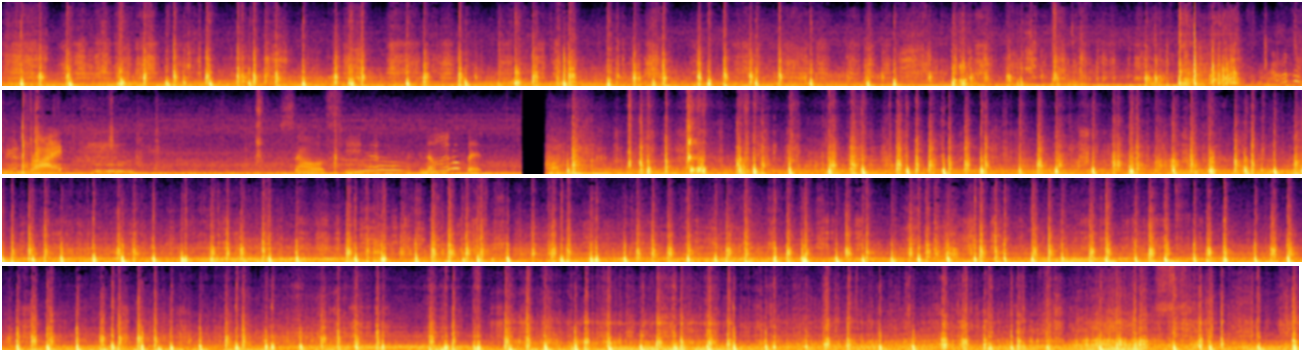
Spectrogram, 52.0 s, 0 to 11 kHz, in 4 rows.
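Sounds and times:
skateboard wheels rolling on concrete: 0.0 - 17.8, 18.4 - 51.9.

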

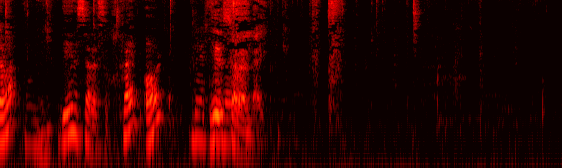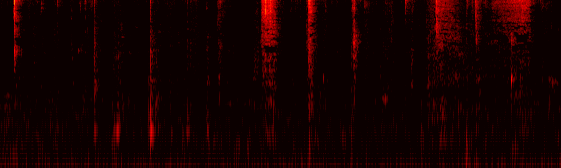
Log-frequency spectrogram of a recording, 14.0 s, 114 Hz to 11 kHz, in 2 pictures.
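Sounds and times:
wet chewing and lip smacks: 3.4 - 14.0.

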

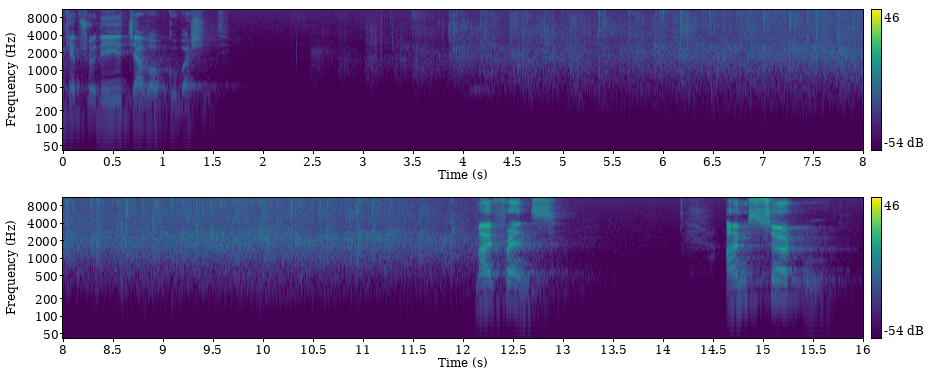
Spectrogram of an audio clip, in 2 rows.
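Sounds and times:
audience applauding: 2.4 - 12.3.

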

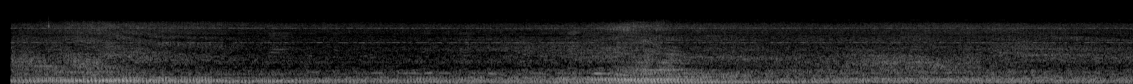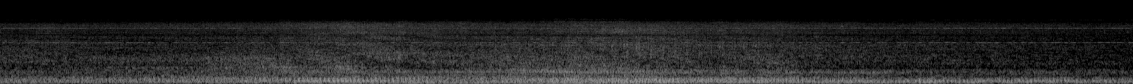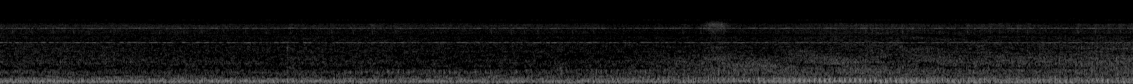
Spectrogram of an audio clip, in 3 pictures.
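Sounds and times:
distant engine drone: 0.1 - 33.9
faint high whine: 0.1 - 33.9.

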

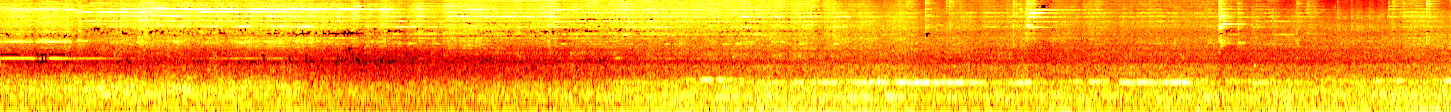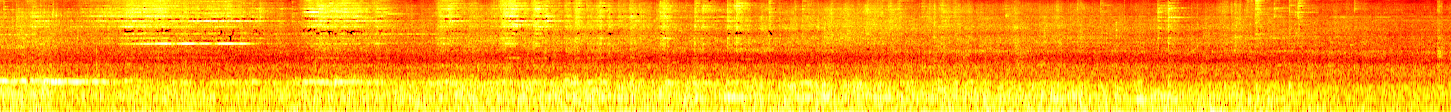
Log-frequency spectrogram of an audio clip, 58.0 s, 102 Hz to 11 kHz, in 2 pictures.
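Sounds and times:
high-pitched wheel squeal: 0.0 - 26.0, 27.5 - 43.0
train wheels rumbling on rails: 0.0 - 58.0.

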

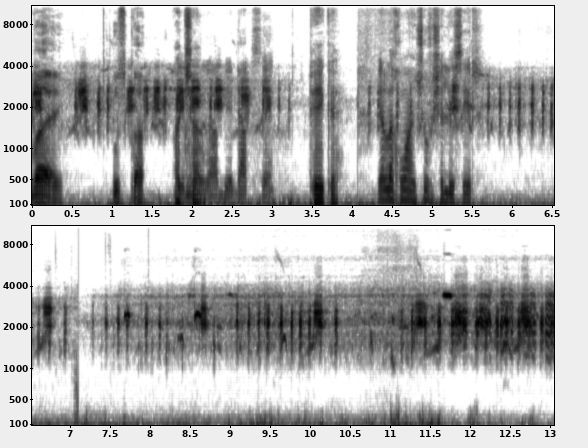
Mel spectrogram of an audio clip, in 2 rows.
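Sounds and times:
electronic duck and goose calls: 5.6 - 13.0.

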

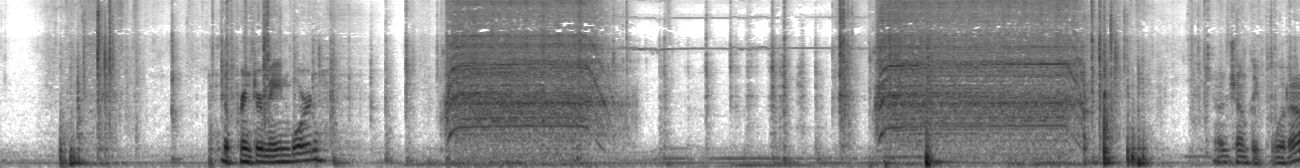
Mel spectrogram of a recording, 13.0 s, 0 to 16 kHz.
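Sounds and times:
power screwdriver whining: 4.4 - 6.4, 8.7 - 11.0.

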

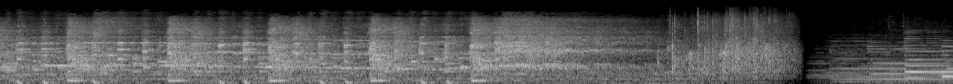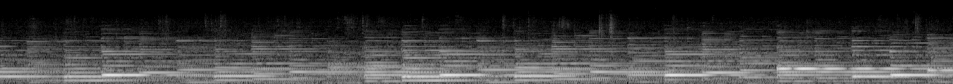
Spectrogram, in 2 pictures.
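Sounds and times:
music: 0.0 - 6.7, 8.1 - 19.0
audience applauding: 6.5 - 8.0
slow piano music: 8.1 - 19.0.

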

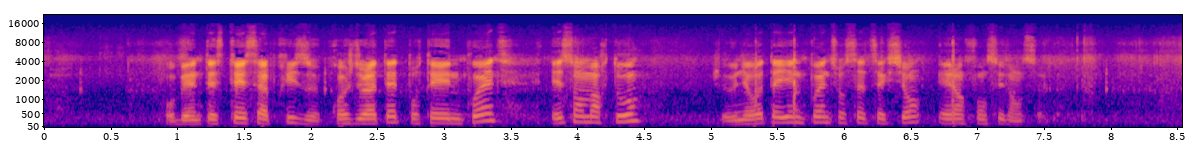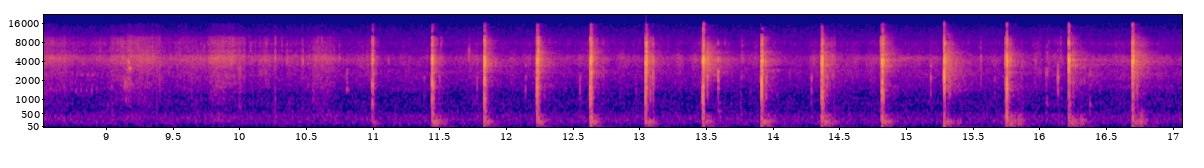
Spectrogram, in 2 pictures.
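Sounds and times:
hatchet chopping wood: 11.4 - 16.9.

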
